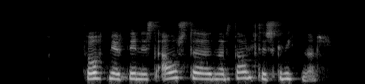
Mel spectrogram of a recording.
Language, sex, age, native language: Icelandic, female, 20-29, Icelandic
